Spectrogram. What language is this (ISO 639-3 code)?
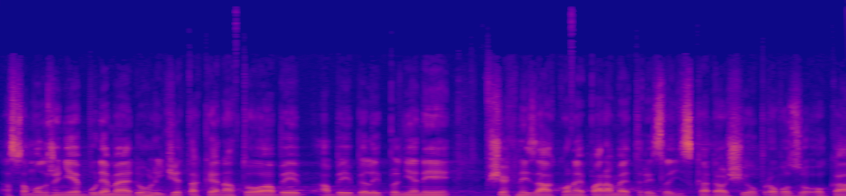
ces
